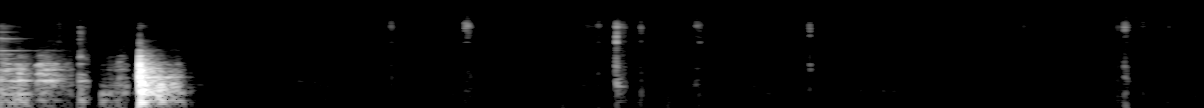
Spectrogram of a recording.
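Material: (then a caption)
Foam. A small rectangular yellow foam kitchen sponge with a dark scouring pad, frozen stiff, scored into cubes and with ice on its edge, is held in one hand and squeezed and crunched by the fingertips. A burst of dense crackling crunches peaks in one loud crack in the first second and a half. Sparse, faint, high-pitched ticks and clicks follow through the silence.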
